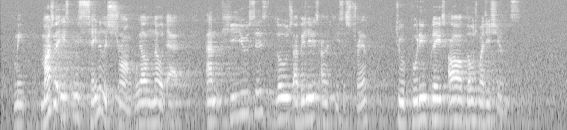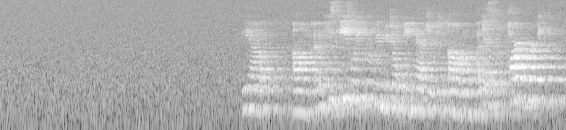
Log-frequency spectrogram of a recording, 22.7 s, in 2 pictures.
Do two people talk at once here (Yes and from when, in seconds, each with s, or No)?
No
